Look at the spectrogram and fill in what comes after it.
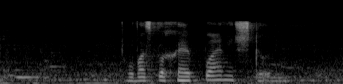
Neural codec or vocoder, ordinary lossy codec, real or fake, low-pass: codec, 16 kHz, 2 kbps, X-Codec, HuBERT features, trained on balanced general audio; none; fake; none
